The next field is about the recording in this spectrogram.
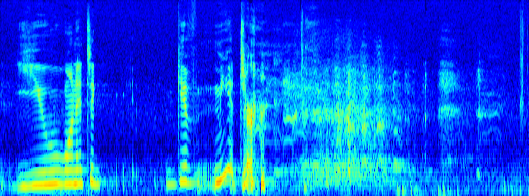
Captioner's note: crowd laughing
